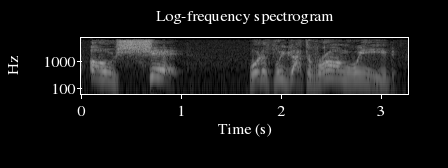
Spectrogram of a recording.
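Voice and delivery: high, hurried retold fright; mock panic. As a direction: play the stoned scare up. I'm all scared and shit.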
